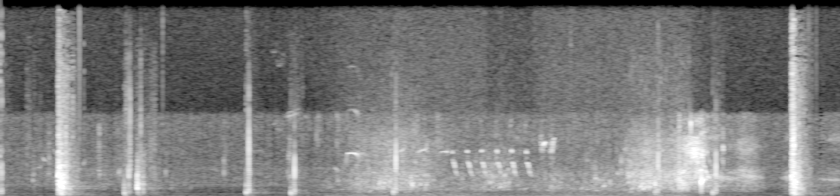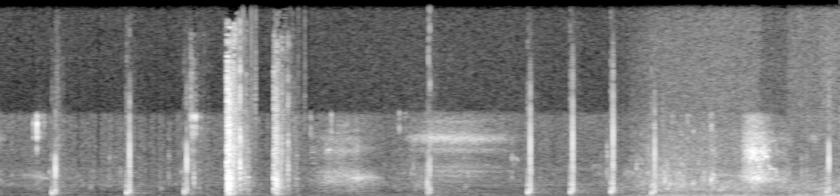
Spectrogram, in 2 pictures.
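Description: A pickaxe strikes rock with sharp, repeated knocks.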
